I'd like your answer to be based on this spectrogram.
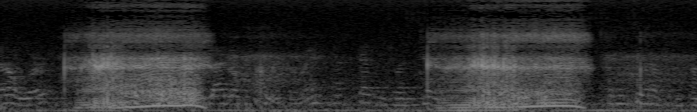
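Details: Adult woman (girlfriend) snoring in her sleep although she claims she doesn't snore: two loud rattling snores on inhalation, each followed by a softer exhale.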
